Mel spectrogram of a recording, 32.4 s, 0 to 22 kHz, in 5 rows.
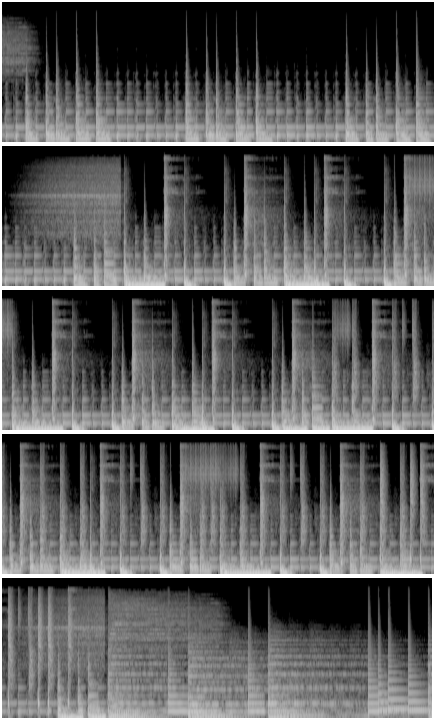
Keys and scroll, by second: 13.6 ctrl+0.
